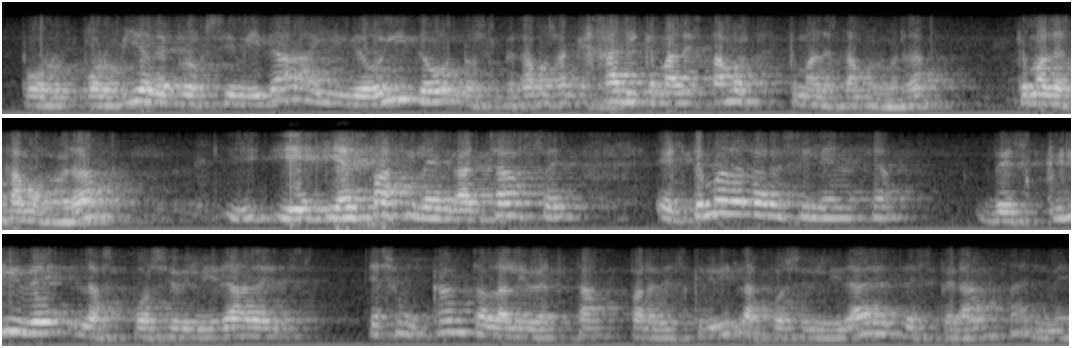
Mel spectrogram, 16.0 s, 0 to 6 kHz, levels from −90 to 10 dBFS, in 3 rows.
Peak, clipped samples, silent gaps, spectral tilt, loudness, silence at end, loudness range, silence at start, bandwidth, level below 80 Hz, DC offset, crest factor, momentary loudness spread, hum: -6 dBFS; under 0.1%; none; -11 dB/octave; -20 LUFS; 0 s; 6 LU; 0.1 s; 4.5 kHz; -54 dBFS; 0.5%; 14 dB; 13 LU; none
